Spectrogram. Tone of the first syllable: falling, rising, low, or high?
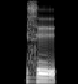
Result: low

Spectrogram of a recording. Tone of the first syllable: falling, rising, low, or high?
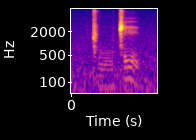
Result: low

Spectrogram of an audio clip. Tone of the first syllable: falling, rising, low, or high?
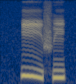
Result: falling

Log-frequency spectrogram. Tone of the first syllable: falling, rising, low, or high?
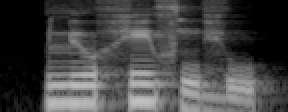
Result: high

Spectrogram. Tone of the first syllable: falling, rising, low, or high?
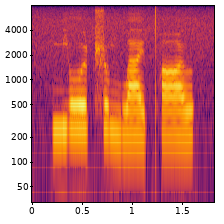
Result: high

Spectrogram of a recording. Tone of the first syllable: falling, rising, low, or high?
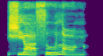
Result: low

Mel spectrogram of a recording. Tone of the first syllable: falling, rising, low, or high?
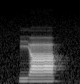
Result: high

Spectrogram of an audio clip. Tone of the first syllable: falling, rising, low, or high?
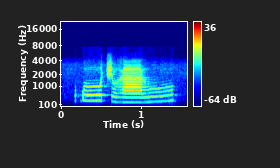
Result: high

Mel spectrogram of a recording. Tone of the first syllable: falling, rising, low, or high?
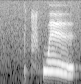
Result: falling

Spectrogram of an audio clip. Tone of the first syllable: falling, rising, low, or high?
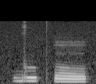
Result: high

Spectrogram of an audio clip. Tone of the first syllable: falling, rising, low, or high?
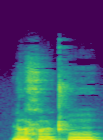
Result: high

